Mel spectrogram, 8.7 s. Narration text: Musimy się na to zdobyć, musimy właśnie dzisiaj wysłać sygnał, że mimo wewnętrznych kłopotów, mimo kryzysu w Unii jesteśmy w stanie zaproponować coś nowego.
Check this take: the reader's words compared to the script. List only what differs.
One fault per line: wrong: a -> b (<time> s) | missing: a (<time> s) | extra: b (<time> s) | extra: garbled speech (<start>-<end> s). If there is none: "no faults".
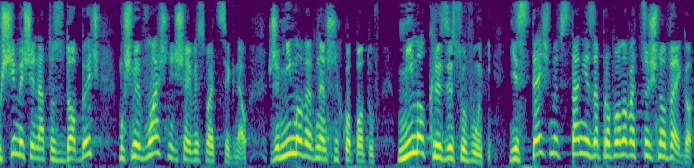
no faults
